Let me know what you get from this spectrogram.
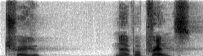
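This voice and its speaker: An actor playing a proud, calculating duke in a Shakespearean audio drama, who speaks in measured, formal pleas. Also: male voice, lowish voice, no room sound, clean studio sound.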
